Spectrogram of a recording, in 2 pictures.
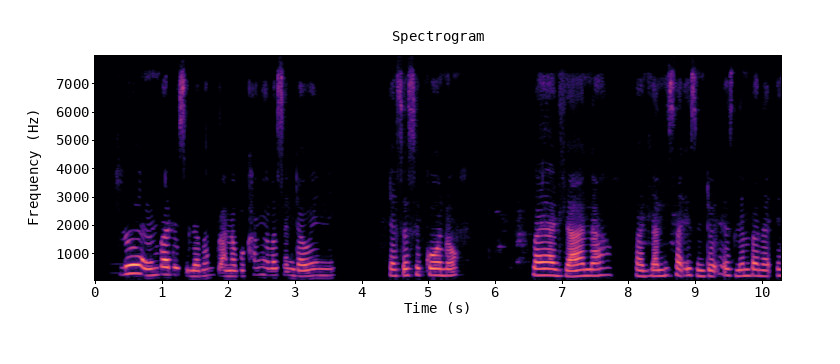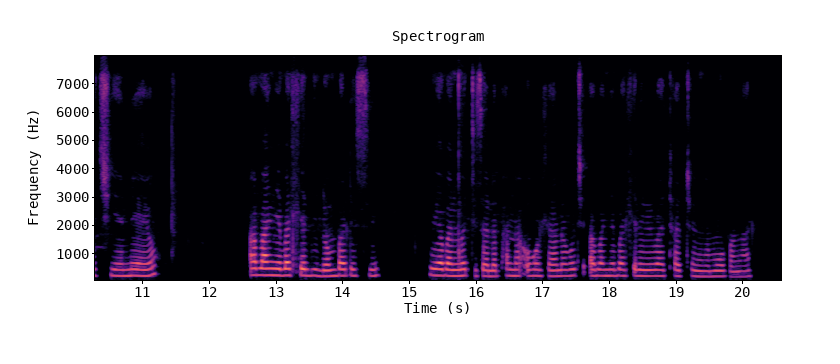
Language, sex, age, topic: North Ndebele, female, 36-49, health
